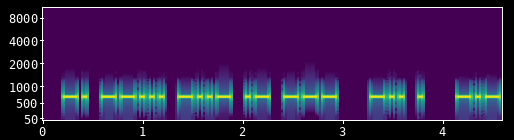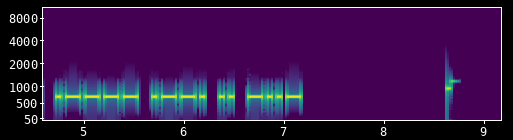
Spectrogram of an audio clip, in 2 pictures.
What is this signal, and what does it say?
Morse code, heard as a keyed tone, about 25 wpm, 700 Hz. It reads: N7XAO DE K1PIX
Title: USA Callsign DE Callsign - 5 Characters - 25wpm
